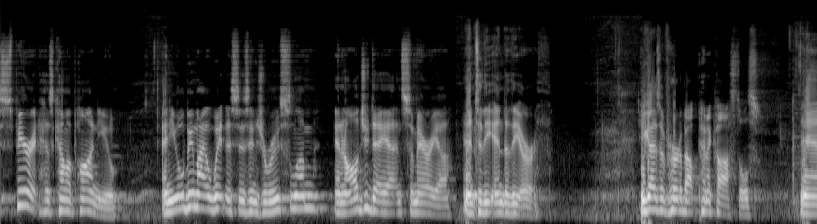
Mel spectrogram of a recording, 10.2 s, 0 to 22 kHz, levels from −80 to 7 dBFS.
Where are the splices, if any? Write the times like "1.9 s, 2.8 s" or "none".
5.7 s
